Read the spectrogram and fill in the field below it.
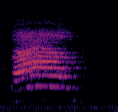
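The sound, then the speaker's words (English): A single cat meow, drawn out, rising then fading over about a second, with a faint low hum underneath and no voices. “Freaking cat, what? Go away.”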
